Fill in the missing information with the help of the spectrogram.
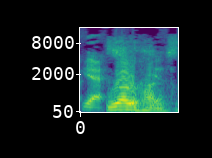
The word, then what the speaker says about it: Rohan: So, Rohan, am I pronouncing that right, Rohan? – Rohan.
